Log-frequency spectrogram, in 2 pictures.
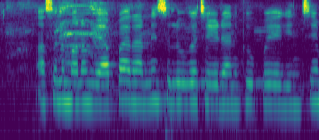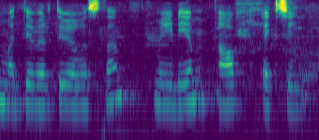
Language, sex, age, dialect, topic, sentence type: Telugu, female, 31-35, Telangana, banking, statement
